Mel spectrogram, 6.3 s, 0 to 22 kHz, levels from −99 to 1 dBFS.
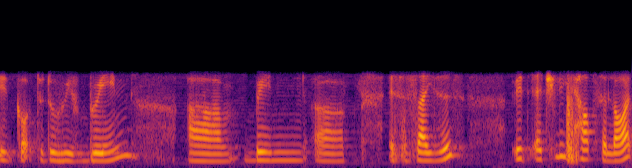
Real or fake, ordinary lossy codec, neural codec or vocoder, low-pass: real; Opus, 24 kbps; none; 3.6 kHz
